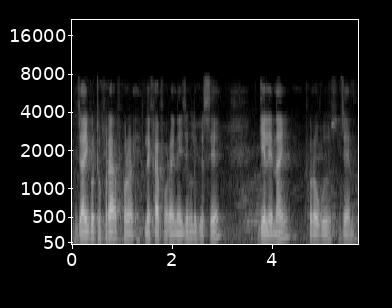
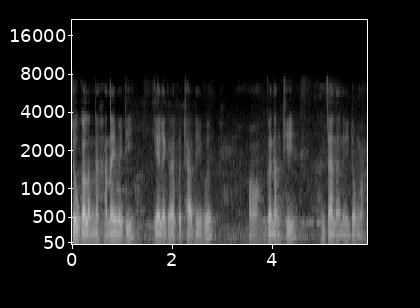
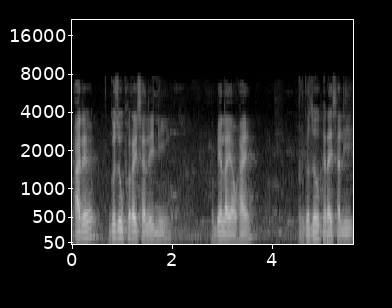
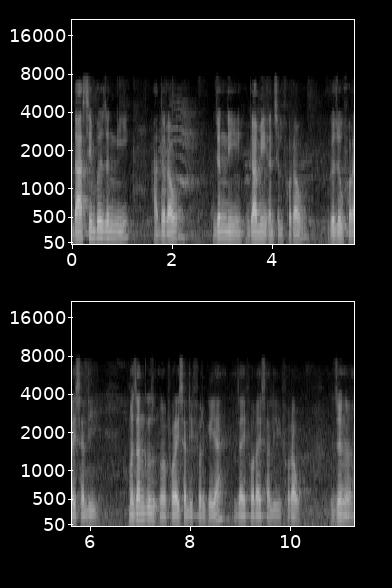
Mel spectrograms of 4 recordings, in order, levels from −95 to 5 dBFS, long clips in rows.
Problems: none marked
